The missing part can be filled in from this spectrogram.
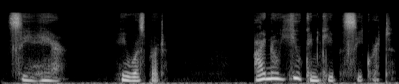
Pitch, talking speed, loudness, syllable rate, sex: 200 Hz, 165 wpm, -21 LUFS, 5.7 syllables/s, female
